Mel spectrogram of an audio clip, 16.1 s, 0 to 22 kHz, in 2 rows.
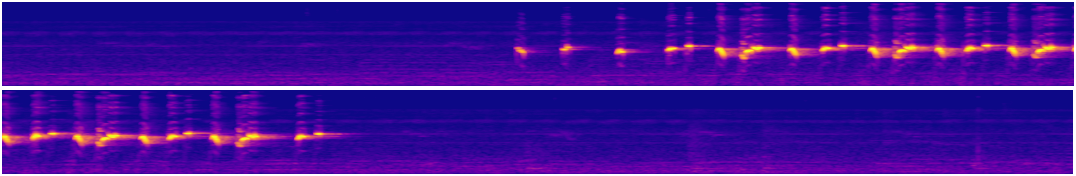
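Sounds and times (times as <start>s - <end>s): bird singing short downslurred notes: 4.2s - 10.6s.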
